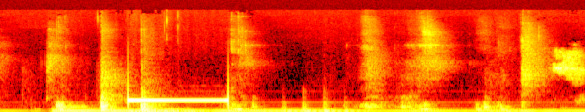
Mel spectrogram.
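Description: A telephone ringing tone sounds while a call is placed: one steady, mid-pitched tone lasting about a second, with soft clicks and faint scattered noises before and after it.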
